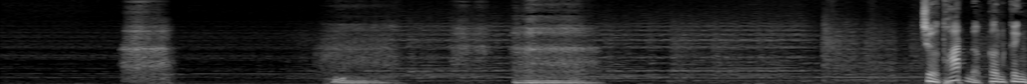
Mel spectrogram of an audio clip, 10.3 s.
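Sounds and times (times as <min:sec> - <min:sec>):
heavy snorting, huffing breaths: 0:03.2 - 0:06.1
speech: 0:09.2 - 0:10.2.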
